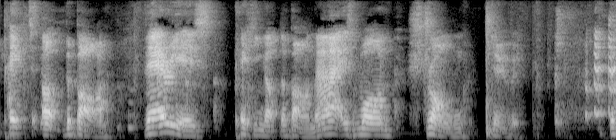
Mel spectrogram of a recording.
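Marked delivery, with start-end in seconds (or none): none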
